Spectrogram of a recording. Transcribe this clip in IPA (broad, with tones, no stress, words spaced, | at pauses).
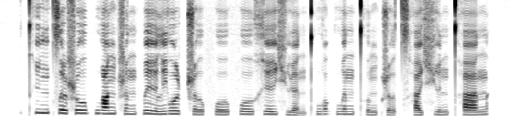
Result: t̪ʰi˥ŋt͡sɤ˥˩ʂo˥ʊ̯ pwɑ˥ŋʂə˧˥npe˥˩ɪ̯ljo˥ʊ̯ ʈ͡ʂɤ˧˥fo˧˥ʊ̯ fo˥ʊ̯xe˥ɪ̯ ɕɥɛ̰˨˩n t̪ʰwɔ˥kwə˥n t̪ʰʊ˧˥ŋʈ͡ʂɤ̰˨˩t͡sʰä˧˥ɕy˧˥n t̪ʰa˧˥n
